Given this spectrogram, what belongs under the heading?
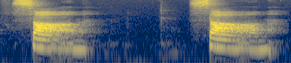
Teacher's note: this word has a silent P, a silent L, and a very long A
